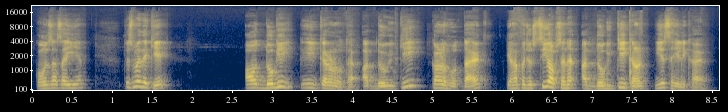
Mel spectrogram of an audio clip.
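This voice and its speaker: A man's voice: a little high, animated, normal speed. A man teaching as an exam coach, going through a grammar test paper, patiently repeating each word and spelling it out syllable by syllable.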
